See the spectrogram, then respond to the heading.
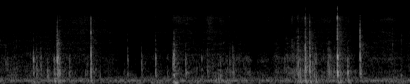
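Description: Long nails tap, scratch and rub the front panel of a hollow printed paper gift bag with a scalloped rim. Sharp, dry taps stand out over a soft, papery scratching and crinkling, with a faint steady low hum underneath. Each tap dies away almost instantly, and the whole clip stays quiet and close.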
